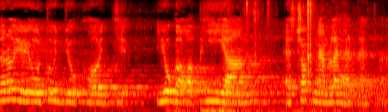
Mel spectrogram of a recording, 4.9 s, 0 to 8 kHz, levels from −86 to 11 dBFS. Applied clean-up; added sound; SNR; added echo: none; Camera; 11 dB; reverberation time 2.9 s.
